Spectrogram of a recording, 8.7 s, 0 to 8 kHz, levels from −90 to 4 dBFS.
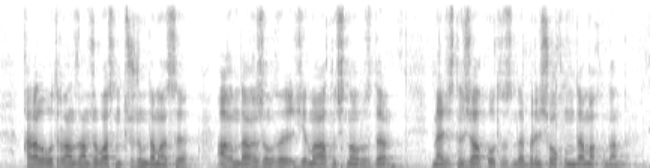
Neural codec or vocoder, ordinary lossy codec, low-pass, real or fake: codec, 16 kHz, 16 kbps, FunCodec, trained on Chinese and English, 50 frames a second; none; none; fake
